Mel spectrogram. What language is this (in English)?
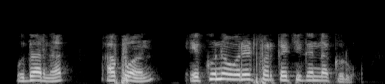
Marathi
